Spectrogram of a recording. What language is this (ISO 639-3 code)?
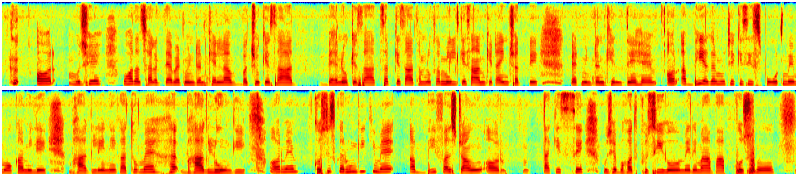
urd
